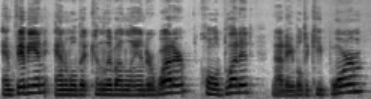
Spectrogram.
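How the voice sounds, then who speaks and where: A woman reading a children's nonfiction book aloud in a teacherly way, pausing for questions and small self-corrections. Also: lowish voice, animated, vocal fry, darkish tone. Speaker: read-aloud reader and teacher.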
